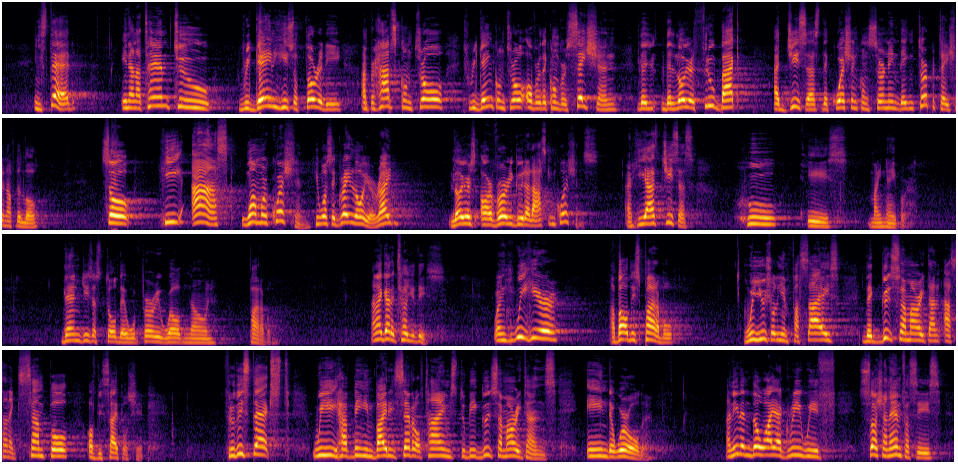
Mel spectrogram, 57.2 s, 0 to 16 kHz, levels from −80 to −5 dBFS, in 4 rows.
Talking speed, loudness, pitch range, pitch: 120 wpm, -19 LUFS, 185-240 Hz, 215 Hz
